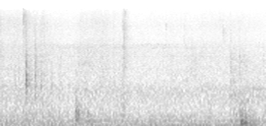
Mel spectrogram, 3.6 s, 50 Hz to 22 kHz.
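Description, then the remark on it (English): A kitchen door is pushed shut: a few soft knocks and scrapes, then a firmer thud at the end, all over a steady low hum of a fridge motor, with no talking. “And before we go any further, I'm going to shut the kitchen door, because the noise of the fridge motor is picking up on the microphone, so bear with me 2 seconds.”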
